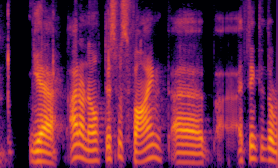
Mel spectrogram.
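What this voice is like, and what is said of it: Usual voice. Nothing is said of it.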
